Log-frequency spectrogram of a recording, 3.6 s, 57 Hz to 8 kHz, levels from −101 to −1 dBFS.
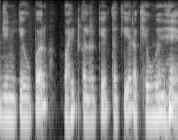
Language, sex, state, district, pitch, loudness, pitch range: Hindi, male, Madhya Pradesh, Dhar, 130 Hz, -18 LUFS, 130-135 Hz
